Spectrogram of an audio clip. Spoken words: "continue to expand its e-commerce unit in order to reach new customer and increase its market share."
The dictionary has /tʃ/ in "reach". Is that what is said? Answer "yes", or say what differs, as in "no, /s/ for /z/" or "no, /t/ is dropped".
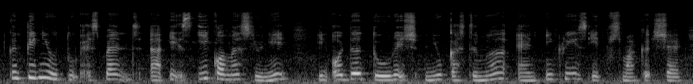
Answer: yes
